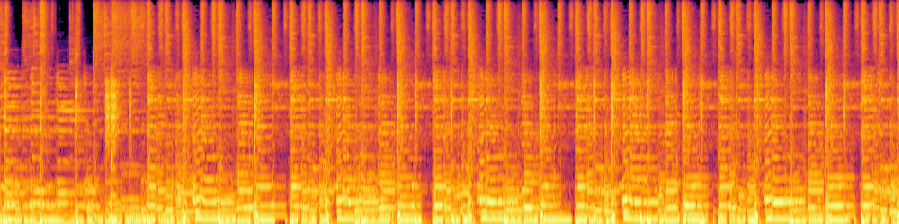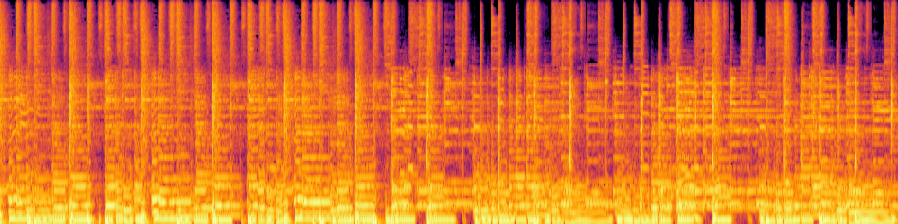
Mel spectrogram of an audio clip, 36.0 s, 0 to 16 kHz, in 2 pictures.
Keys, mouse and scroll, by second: 1.9 alt+BackSpace, 3.1 ctrl+d, 5.0 ctrl+0, 13.5 double click, 17.3 double click, 18.9-20.4 typing, 28.1 Delete, 29.5 alt+Tab, 31.2 double click, 31.8 alt+Tab.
